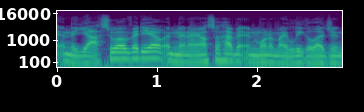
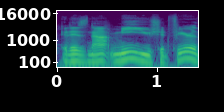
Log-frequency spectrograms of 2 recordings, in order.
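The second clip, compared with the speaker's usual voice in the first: ordinary delivery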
